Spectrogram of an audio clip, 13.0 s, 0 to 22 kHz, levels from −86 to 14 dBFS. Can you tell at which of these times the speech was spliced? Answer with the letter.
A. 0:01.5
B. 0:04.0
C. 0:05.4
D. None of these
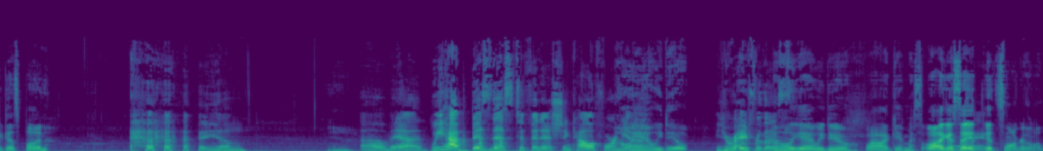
C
